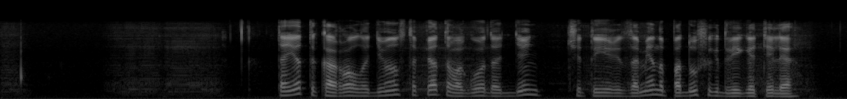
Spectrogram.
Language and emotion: Russian, neutral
